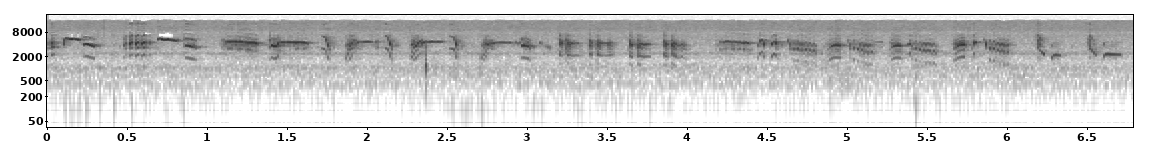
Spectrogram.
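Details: A Eurasian reed warbler sings from a reed bed: fairly slow, scratchy, unmelodious chatter with mimicry of local birds' songs and calls; dense run of short high harsh notes in quick bursts, hardly pausing.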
